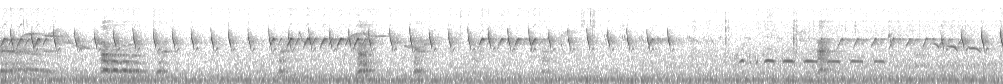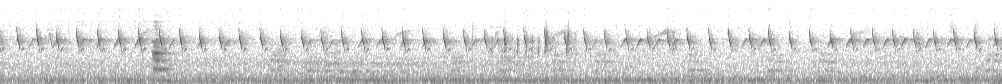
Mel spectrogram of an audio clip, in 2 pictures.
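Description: Birds calling: long runs of short, evenly repeated high notes, several a second, which break off briefly midway and then resume. A few lower calls sound near the start, over a steady low outdoor hum.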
